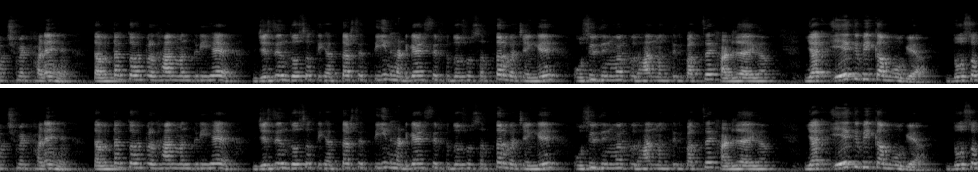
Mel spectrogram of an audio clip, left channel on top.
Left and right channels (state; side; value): normal; both; correlation 0.80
